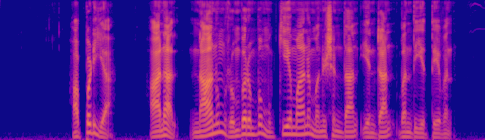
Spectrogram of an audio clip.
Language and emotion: Tamil, neutral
